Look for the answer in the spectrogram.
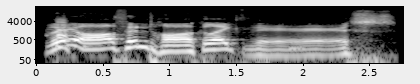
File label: saying they often talk like this funny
